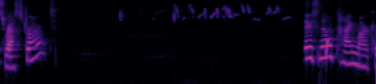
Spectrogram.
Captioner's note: birds chirping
